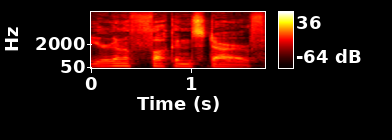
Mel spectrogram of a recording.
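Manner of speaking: put-on deadpan, straight-faced delivery. Retelling a father's straight-faced warning: imitating a deadpan warning. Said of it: "Straight face".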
